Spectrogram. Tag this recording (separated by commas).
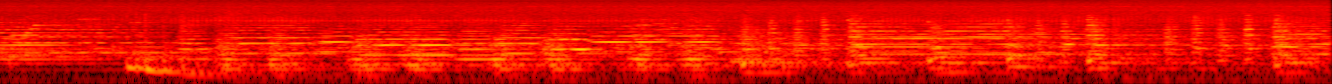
Music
